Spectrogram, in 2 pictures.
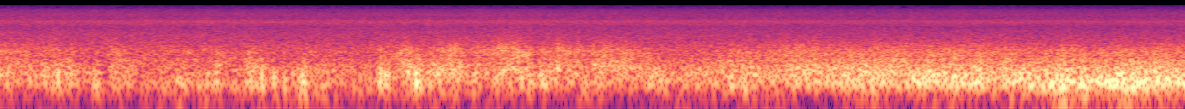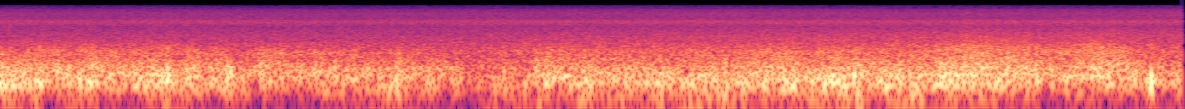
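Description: Wind gusts across the microphone outdoors, rising and falling.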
